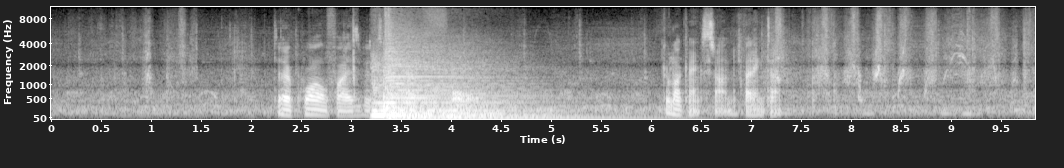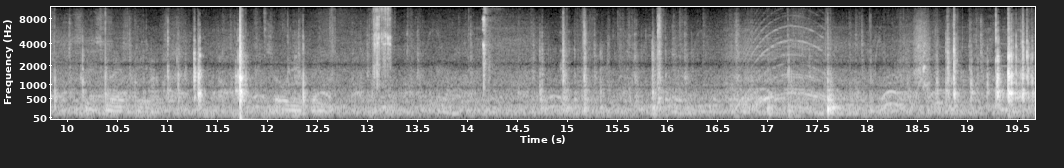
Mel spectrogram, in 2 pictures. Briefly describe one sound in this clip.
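Playing cards slide and flick on a felt table.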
